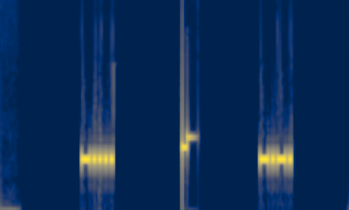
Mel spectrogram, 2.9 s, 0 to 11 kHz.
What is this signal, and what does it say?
Morse code, heard as a keyed tone, about 50 wpm, 700 Hz. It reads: 6 C
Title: Single Letter-Number - Rapid-Fire 50wpm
